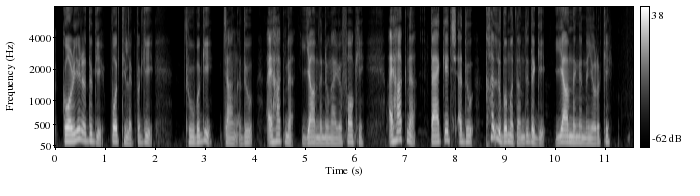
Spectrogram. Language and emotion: Manipuri, happy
